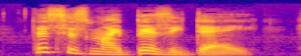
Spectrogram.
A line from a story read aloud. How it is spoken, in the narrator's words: he said impatiently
